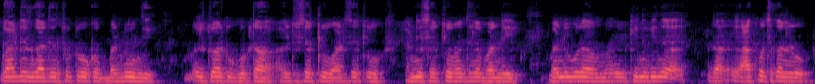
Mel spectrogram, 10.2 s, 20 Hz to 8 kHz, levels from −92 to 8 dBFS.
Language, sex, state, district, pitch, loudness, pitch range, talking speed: Telugu, male, Telangana, Karimnagar, 140 Hz, -30 LUFS, 135-150 Hz, 140 wpm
